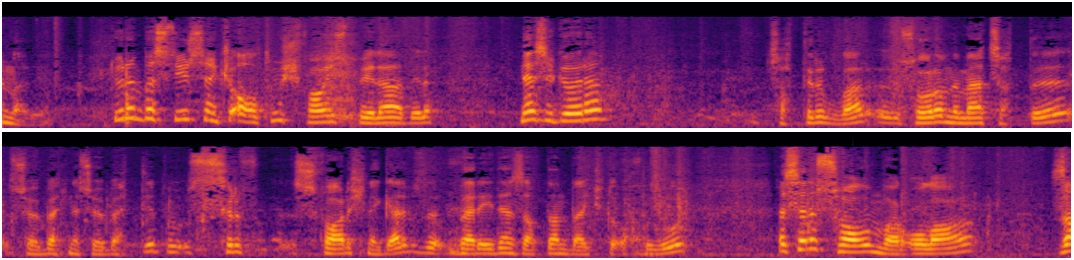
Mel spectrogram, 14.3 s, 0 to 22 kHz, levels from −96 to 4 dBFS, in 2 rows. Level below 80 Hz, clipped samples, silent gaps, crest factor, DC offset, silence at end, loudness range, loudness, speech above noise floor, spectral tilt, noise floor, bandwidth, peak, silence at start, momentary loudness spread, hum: -58 dBFS; under 0.1%; none; 18 dB; under 0.1%; 0 s; 4 LU; -17 LUFS; 26 dB; -3.5 dB/octave; -43 dBFS; 13.5 kHz; 0 dBFS; 0 s; 13 LU; none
